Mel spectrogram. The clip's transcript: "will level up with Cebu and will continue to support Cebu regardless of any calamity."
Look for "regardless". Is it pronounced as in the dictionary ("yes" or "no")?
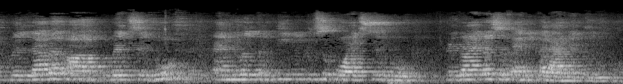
no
